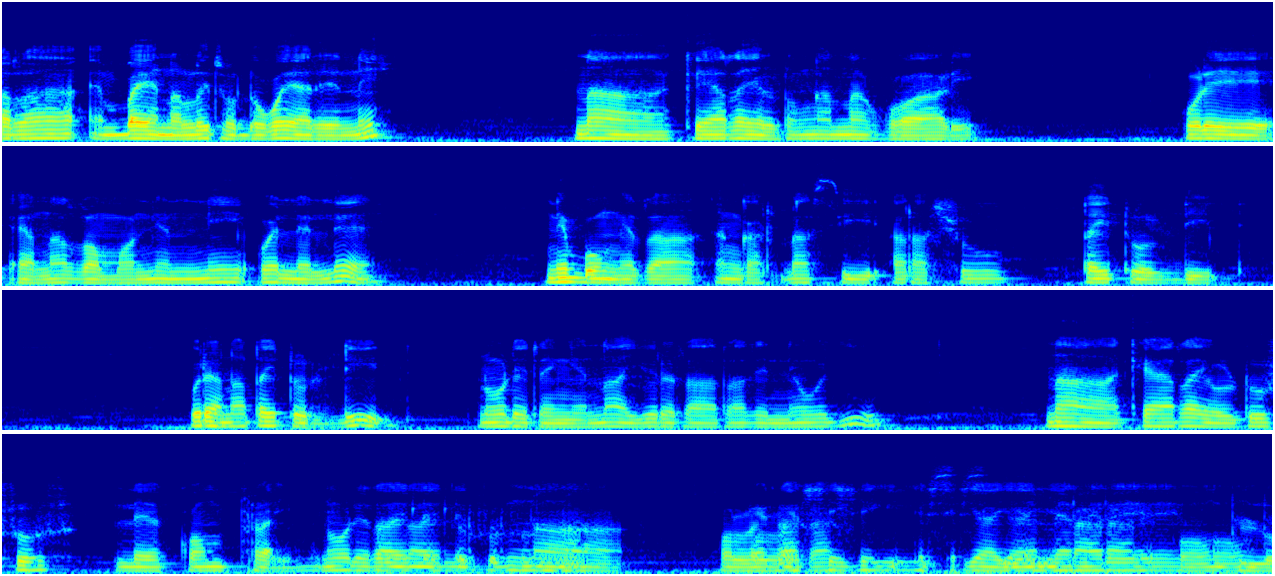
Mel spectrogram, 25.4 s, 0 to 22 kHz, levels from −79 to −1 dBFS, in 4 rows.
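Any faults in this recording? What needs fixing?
A slower second capture path likely mixes the speech in again, creating a doubled audio track from 20.94 s to the end, trailing around 150 ms and about 5 dB quieter. Feed a single capture source to the mix and check edits for overlapping, out-of-step copies.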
